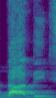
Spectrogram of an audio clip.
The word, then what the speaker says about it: the: যদিও দুঃখের বিষয় আমার দাদি নেই, আমি তৈরি করতে পারবো না, সুতরাং আপনার দাদির সিভি আপনি তৈরি করবেন, মানে কারিকুলাম ভিটা।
